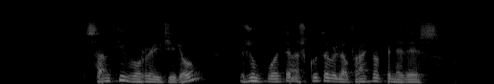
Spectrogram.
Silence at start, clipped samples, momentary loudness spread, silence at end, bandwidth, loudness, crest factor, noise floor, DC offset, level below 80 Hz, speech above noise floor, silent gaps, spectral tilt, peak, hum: 0.85 s; under 0.1%; 8 LU; 0.5 s; 7.6 kHz; -45 LUFS; 18 dB; -89 dBFS; under 0.1%; -72 dBFS; 45 dB; none; -5.5 dB/octave; -28 dBFS; none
